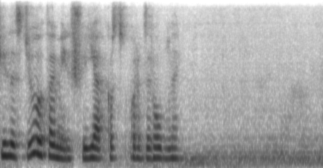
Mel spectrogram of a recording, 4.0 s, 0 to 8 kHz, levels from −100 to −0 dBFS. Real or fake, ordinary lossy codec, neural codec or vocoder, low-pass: fake; Opus, 24 kbps; codec, 16 kHz in and 24 kHz out, 0.6 kbps, FocalCodec, streaming, 2048 codes; 7.2 kHz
